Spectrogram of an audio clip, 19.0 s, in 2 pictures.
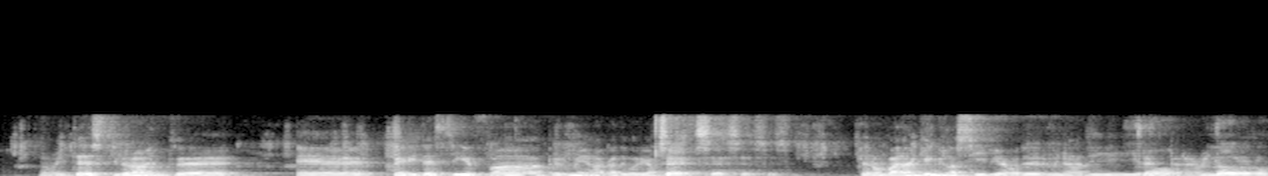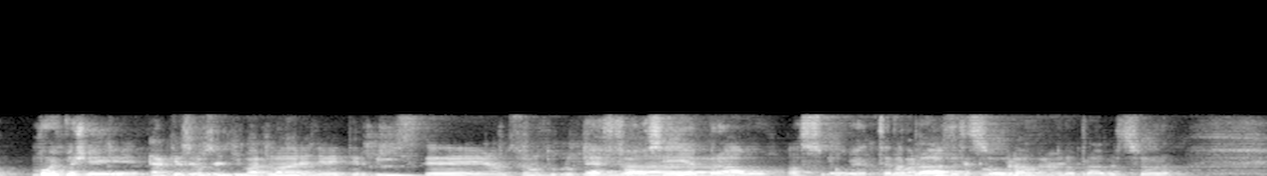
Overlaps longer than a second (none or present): present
